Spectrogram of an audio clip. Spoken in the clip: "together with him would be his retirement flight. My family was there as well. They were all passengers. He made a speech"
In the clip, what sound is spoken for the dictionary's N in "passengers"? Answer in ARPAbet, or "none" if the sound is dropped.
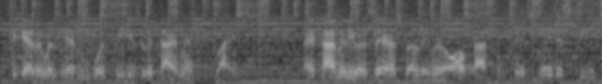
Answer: none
